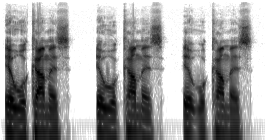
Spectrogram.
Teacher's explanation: there's a stop sound, but it's a complete glottal stop sound all the way back here.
